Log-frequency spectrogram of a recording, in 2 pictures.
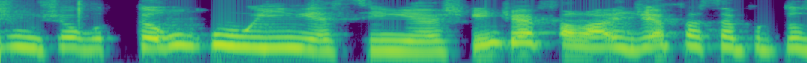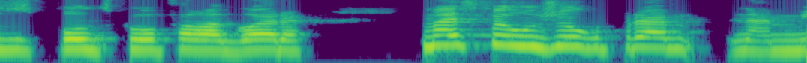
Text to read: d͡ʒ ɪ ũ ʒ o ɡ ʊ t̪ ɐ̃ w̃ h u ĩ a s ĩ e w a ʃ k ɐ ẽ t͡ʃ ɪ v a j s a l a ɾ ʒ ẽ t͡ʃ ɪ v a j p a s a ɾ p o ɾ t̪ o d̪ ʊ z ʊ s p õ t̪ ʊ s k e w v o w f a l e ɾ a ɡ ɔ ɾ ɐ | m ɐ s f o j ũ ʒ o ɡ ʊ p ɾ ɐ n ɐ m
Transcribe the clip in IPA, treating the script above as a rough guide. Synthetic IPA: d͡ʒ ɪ ũ ʒ o ɡ ʊ t̪ ɐ̃ w̃ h u ĩ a s ĩ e w a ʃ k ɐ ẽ t͡ʃ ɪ v a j f a l a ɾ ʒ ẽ t͡ʃ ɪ v a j p a s a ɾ p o ɾ t̪ o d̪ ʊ z ʊ s p õ t̪ ʊ s k e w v o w f a l a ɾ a ɡ ɔ ɾ ɐ | m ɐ s f o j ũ ʒ o ɡ ʊ p ɾ ɐ n ɐ m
